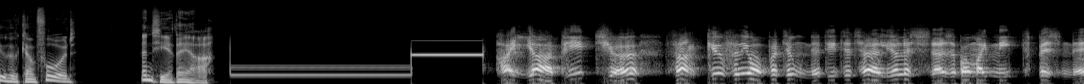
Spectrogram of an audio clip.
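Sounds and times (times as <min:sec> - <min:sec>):
speech: 0:00.0 - 0:00.8, 0:01.4 - 0:02.2, 0:05.1 - 0:10.8
answering machine beep: 0:04.0 - 0:04.8.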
